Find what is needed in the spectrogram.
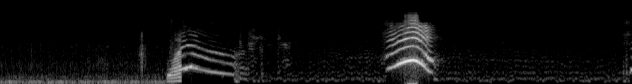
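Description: A girl's squeaky, very high-pitched voice: a falling 'what again?' about two seconds in, then a short, louder squeal that rises and falls about four seconds in. A low hum runs underneath until the first call.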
